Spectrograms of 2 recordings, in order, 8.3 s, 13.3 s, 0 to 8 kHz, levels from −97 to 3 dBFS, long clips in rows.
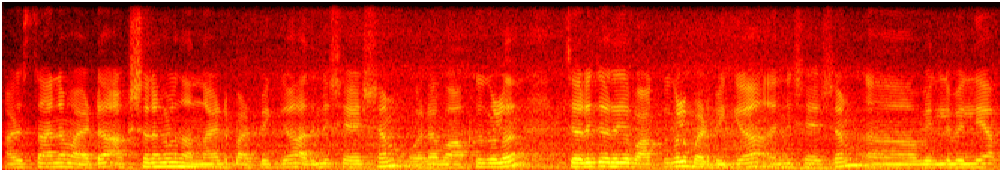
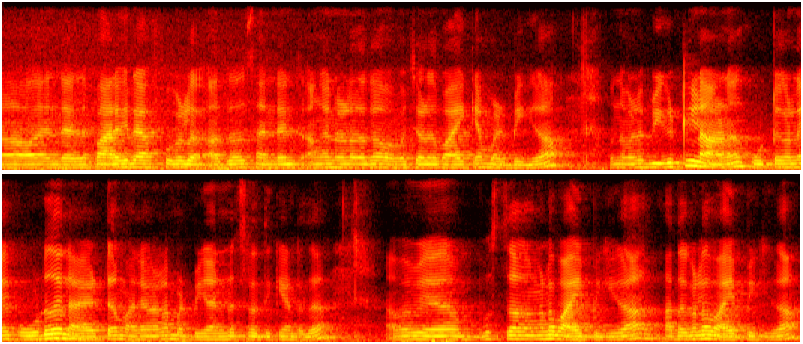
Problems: none marked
